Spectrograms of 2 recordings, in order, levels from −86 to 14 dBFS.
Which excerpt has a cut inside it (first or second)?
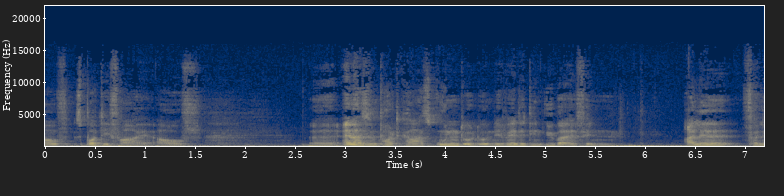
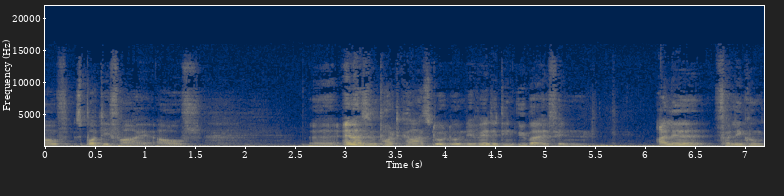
second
